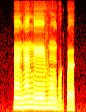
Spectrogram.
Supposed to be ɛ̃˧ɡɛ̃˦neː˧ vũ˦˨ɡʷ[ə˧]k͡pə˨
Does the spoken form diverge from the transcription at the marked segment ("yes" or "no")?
no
